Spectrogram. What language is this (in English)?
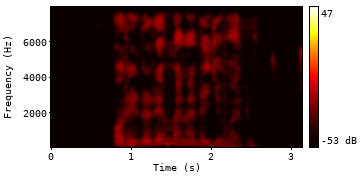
Luo (Kenya and Tanzania)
